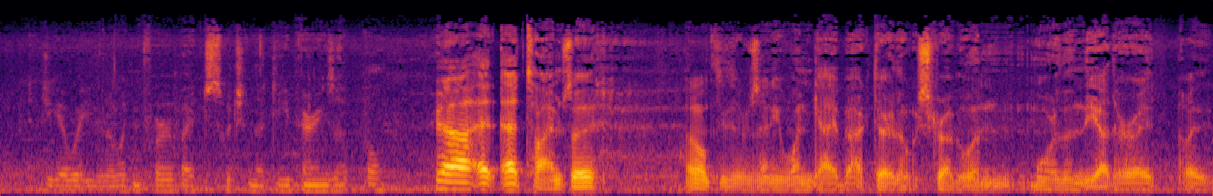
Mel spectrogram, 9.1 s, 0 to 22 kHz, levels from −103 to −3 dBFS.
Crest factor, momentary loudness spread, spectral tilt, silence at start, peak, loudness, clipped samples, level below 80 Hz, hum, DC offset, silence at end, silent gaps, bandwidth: 22 dB; 20 LU; -3.5 dB/octave; 0 s; -4 dBFS; -25 LUFS; under 0.1%; -68 dBFS; none; under 0.1%; 0 s; none; 15 kHz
